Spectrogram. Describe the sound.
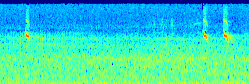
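Short, high bird chirps: one near the start, then three in quick succession near the end, each brief and faint over a steady low rumble.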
